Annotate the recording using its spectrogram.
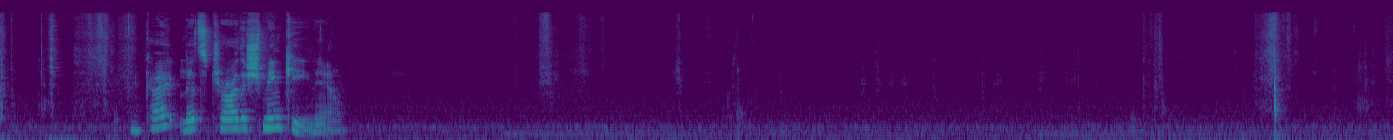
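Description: Paper sheets rustle as they are lifted and turned.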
